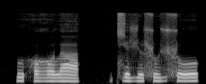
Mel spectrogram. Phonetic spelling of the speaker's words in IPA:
u h ɔ ɣ ɔ l a | t͡ɕ ɛ ʒ ɨ ʂ u ʒ ʂ o

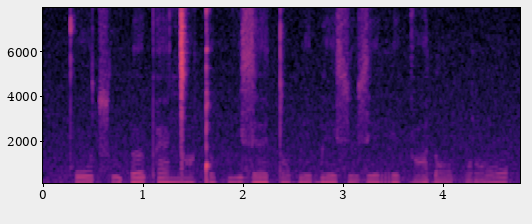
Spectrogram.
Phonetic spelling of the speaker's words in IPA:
kʰ o t͡sʰ u ʔ œ pʰ æ ŋ͡ǀ ɑ ǃ ɵ p i z ɛ t ɔ ɓ e ɓ e s ø z e r e ɡ ɑ ɗ ɔ b ɔ ɾ ɔ

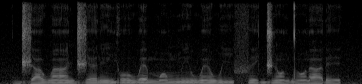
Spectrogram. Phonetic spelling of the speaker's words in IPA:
d͡ʒ a˨ w ã˧ d͡ʒ ɛ˨ ɾ ĩ˨˦ j o˦ w ɛ˦˨ m ɔ̃˨˦ m ĩ˦ w ɛ̃˧ w i˦ f e˦ d͡ʒ ɔ̃˦˨ d ɔ̃˨˦ ɾ a˦˨ ɾ e˧

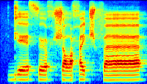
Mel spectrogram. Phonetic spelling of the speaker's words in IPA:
ɡʲ e θ ø ħ ʃ ɑ ħ e t͡ʃ f æ

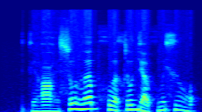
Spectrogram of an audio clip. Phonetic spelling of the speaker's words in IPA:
kʲ ɑ̤˩ ʕ ɛ̤˩ s ʊ˥˧ ɦ ɜ˥ b χʷ ɜ˥˩ x ɾ ʊ˥ ɡʲ ɑ˩ χʷ ɛ̤˥ xʲ ɔ̤˥˩

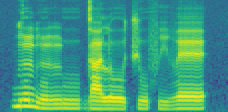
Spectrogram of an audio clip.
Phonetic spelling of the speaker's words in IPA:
ɡ ũ˦ b ũ˨ ŋ uː˨ ɡ a˨ l oː˨ t͡ʃ u˨ f i˨ β ɛ˦

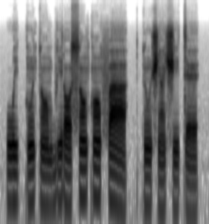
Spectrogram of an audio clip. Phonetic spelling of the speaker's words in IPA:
w i˨ k ũ˨˦ t ɔ̃˧ b i˦ ɾ ɔ˧ s ɔ̃˦ k ɔ̃˦ f a˦˨ | t ũ˨ ʃ ã˨ ʃ i˨ t ɛ˨

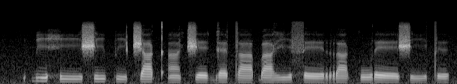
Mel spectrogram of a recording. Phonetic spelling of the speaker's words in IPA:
ɓ i˦ h iː˨ ʃ i˦ p i˨ t͡ʃ a˦ kʼ ã˨ t͡ʃ e˨ ɡ ɛ˨ t a˨ ɓ a˦ ɣ i˦ s eː˨ r a˦˨ k u˦ ɾ eː˨ ʃ iː˨ t ɪ˦

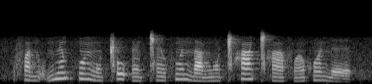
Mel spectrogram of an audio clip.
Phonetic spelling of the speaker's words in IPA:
f ã˨ n o̰˨ n d ɛ̃˦ kʷʰ ã˦ ŋ õ˨ ǁ o˦ ʔ ɛ̃˨ ǁ ɛ̃˨ sʷ ɛ̃˦ n a˨ ŋ ɡ ɔ̃˨ ǁʰ ã˦ ǁʰ ã˨ f ɐ̃˨˦ χʷ ɛ̃˦ n ɛ˨

